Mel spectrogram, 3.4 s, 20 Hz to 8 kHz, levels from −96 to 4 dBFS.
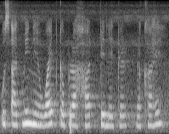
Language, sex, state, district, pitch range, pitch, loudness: Hindi, female, Assam, Hailakandi, 220-245 Hz, 230 Hz, -16 LUFS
